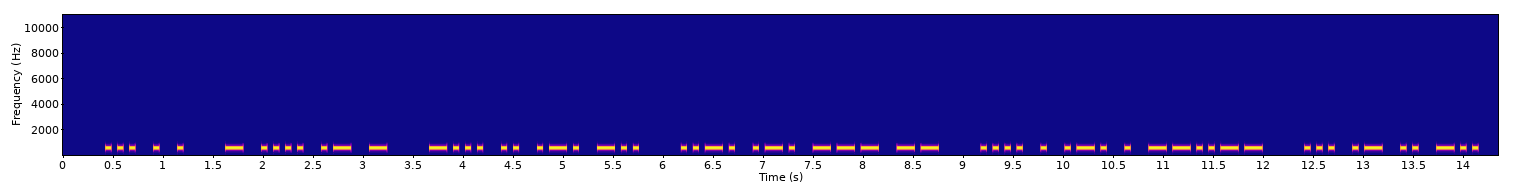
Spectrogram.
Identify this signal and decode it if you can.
Morse code, heard as a keyed tone, about 20 wpm, 600 Hz. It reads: SEE THAT BIRD FROM HERE, SAID
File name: cw-books / winnie-the-pooh / winnie-20wpm-page-0069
